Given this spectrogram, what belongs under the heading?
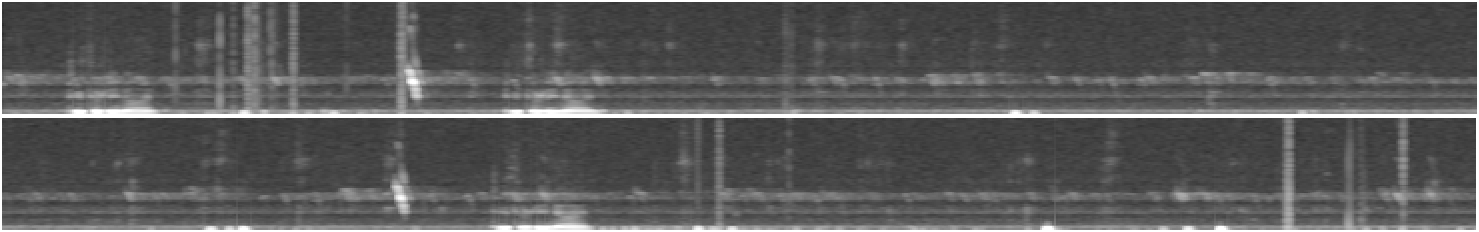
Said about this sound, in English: There might be three birds in the treetop.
